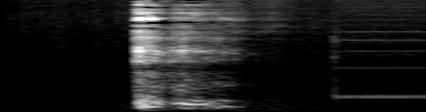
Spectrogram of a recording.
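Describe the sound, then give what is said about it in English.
A short, muffled burst of noise, then a steady electronic phone ringing tone starts on speakerphone and carries on to the end, fairly quiet and slightly tinny, with no one talking, as a call is placed to Franco's. “Thank you for calling Franco's on pain.”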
